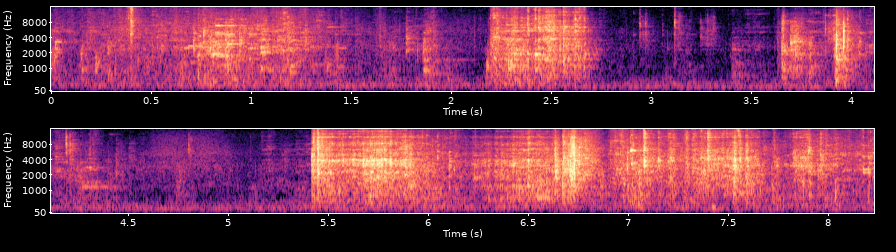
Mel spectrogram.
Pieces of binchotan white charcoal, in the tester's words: 叩くと金属音が鳴るほど硬いのが特徴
